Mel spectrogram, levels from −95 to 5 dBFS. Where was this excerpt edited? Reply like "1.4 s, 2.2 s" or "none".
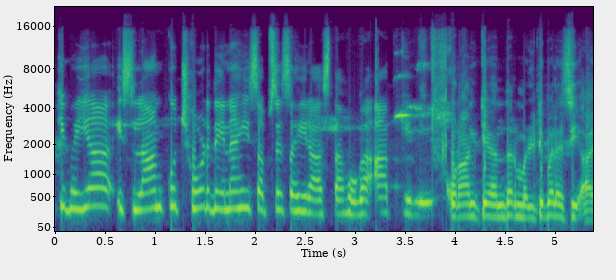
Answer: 3.9 s

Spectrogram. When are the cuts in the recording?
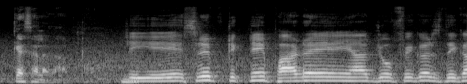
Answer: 1.2 s

